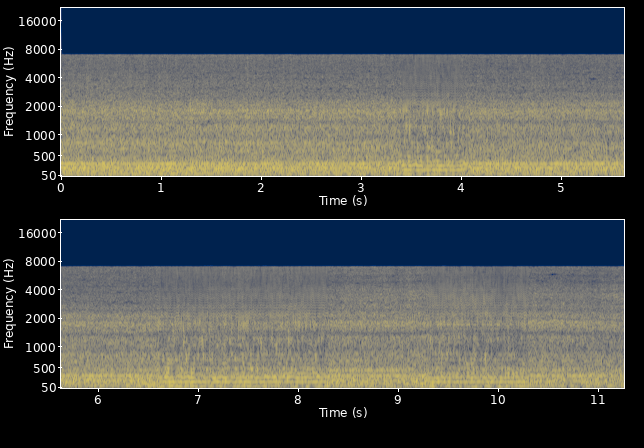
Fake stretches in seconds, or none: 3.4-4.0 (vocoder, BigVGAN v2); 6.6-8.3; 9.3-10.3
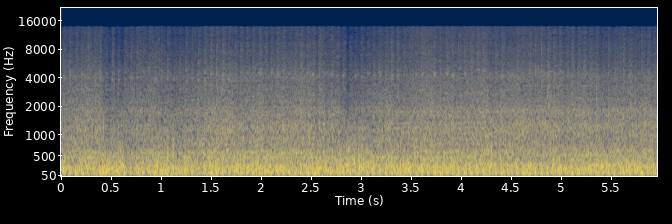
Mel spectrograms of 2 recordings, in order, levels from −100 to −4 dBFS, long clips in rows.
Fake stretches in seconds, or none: 4.5-5.6 (codec, SNAC)

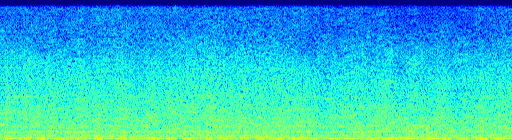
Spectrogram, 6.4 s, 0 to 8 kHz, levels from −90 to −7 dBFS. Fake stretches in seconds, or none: 0.0-0.6 (codec, SNAC); 1.0-2.6; 3.7-4.3; 4.8-6.4

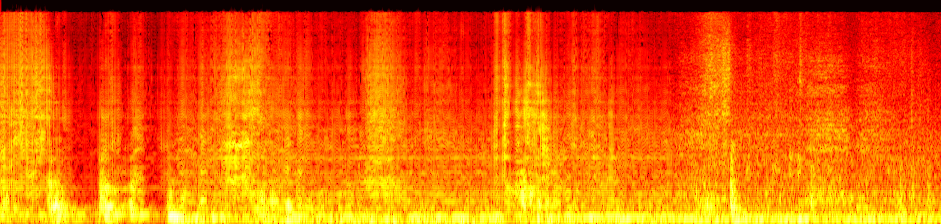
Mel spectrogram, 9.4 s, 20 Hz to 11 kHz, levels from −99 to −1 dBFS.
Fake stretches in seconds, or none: 0.0-6.7 (vocoder, BigVGAN v2)

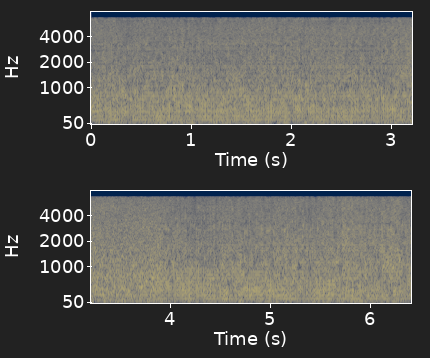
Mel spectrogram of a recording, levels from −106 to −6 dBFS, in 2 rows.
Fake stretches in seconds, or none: 0.0-3.2 (vocoder, HiFi-GAN); 3.9-6.4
